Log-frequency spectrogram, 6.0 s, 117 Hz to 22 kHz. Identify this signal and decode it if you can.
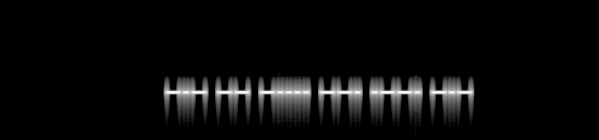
Morse code, heard as a keyed tone, about 28 wpm, 700 Hz. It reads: KM6GPK
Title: USA Call Signs - 6 Characters - Repeated 2x - 28wpm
